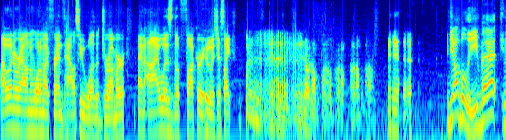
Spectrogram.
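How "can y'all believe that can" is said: higher, giggly disbelieving question; laughing disbelief. Real, not acted. Streamer laughing to chat about being an obnoxious kid. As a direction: laugh at yourself. Laughing at own childhood story.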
